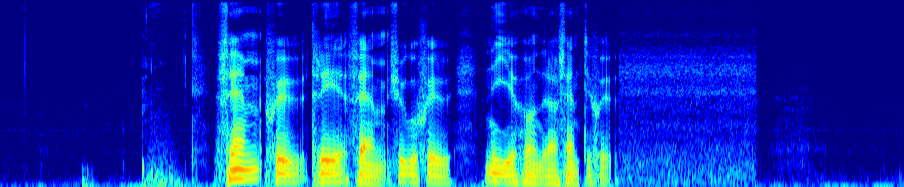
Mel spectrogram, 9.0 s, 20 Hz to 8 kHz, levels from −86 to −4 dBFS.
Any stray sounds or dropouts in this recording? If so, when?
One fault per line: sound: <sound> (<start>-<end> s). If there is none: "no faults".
no faults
